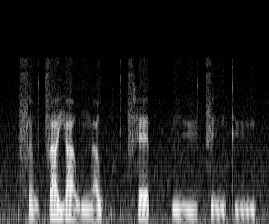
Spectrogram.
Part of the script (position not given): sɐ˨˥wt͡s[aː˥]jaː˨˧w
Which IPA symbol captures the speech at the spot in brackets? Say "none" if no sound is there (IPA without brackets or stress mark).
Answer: aː˥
